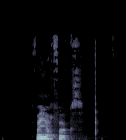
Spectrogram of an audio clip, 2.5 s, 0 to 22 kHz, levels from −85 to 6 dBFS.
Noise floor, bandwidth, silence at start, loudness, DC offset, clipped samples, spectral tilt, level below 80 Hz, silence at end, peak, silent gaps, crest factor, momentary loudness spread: -90 dBFS; 16.5 kHz; 0.7 s; -25 LUFS; under 0.1%; under 0.1%; -3.5 dB/octave; -84 dBFS; 1 s; -10 dBFS; none; 20 dB; 22 LU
